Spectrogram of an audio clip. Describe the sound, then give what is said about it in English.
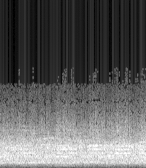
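Crowd at an Oakland Coliseum football game roars in a dense, continuous wall of cheering noise that stays loud and steady throughout. “The crowd going wild here at the Coliseum.”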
